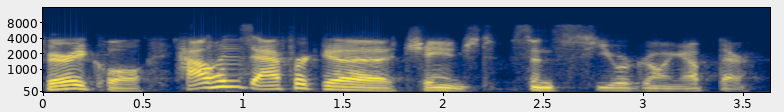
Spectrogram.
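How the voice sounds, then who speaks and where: A man with a fairly low voice hosts a podcast. He asks easygoing, rambling questions. The sound is a bit dull. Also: big pitch swings, moderate pace, a bit bright. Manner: friendly, loose, filler-heavy questions. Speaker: podcast host. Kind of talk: casual interview hosting.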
